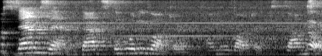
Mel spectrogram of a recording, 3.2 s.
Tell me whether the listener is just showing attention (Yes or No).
No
